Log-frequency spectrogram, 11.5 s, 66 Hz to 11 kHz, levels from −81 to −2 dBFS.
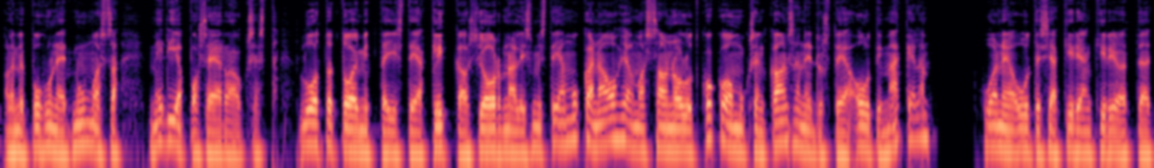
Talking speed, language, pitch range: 115 wpm, Finnish, 95-125 Hz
